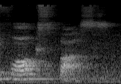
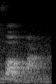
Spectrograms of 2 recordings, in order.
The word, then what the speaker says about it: faux pas: अगर आप इसे ऐसे पढ़ेंगे तो आप पढ़ेंगे फॉक्स पास. लोमड़ी चली गई. But the exact pronunciation is faux pas, which means an embarrassing mistake.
